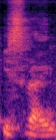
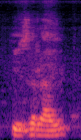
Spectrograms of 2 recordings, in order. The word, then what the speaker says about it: اسرائیل: Request करना है कि इसको इसराइल प्रोनाउंस करें, इज़राइल न करें।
